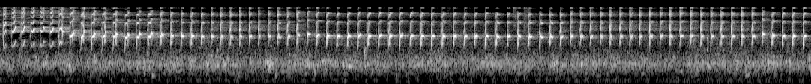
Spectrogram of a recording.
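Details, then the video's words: Lovebird in an unbroken ngekek chatter, used to lure other lovebirds. A higher opening note gives way to a dense, fast, raspy rattle that continues steadily to the end. "LOVE BIRD NGEKEK PANJANG"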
